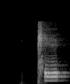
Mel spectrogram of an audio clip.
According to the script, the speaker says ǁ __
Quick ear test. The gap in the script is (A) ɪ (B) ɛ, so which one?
A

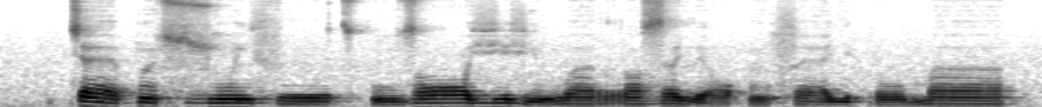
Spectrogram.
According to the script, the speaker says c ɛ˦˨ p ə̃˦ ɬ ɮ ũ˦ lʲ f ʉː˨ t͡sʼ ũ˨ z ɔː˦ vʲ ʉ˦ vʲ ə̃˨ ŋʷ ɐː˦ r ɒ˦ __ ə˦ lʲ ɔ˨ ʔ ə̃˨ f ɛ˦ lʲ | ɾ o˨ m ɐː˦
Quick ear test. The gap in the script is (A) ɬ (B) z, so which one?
B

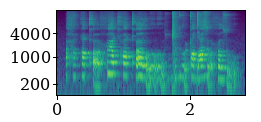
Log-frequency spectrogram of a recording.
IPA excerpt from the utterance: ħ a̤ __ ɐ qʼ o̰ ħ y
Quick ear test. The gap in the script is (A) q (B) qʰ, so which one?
A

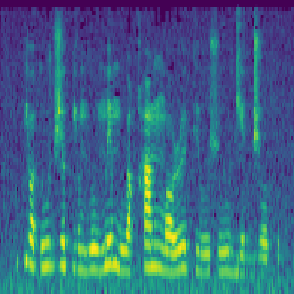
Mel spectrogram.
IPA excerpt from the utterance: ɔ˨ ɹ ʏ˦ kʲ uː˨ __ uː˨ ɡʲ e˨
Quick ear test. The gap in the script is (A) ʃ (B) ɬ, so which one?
A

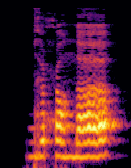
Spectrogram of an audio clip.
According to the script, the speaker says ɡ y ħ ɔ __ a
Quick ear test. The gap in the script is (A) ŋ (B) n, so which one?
B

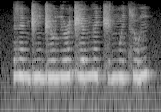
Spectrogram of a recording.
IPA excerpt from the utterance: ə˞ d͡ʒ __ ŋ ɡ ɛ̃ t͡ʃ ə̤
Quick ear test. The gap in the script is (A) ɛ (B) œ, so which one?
A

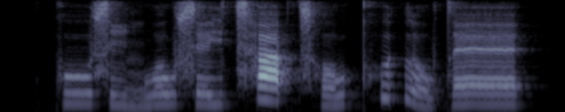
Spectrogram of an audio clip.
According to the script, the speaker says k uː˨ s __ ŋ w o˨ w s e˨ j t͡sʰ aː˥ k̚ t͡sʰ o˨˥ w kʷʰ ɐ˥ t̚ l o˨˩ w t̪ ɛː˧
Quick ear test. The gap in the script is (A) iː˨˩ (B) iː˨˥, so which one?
A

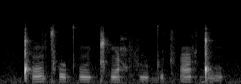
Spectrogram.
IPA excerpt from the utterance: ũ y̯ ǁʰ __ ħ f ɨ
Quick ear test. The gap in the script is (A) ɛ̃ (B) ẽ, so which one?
B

